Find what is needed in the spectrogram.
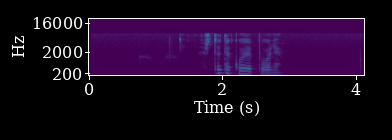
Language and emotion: Russian, neutral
